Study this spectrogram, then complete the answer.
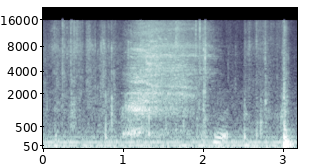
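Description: A cardboard box rustles and slides.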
